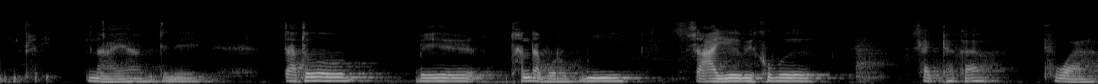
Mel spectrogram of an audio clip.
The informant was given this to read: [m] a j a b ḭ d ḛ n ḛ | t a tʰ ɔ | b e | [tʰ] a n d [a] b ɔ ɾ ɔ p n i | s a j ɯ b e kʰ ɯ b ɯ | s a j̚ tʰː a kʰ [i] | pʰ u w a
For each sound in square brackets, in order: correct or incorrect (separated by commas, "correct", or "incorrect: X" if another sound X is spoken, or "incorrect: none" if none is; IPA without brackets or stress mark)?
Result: incorrect: n, correct, correct, incorrect: a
